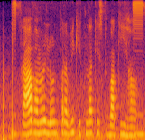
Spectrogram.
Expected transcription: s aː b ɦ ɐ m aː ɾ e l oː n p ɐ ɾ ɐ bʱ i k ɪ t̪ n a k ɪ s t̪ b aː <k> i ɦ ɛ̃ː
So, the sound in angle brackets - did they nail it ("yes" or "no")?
yes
